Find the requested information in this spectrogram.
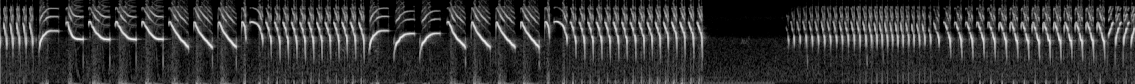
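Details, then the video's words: Persistent canary song in the 'cuit cuit' rolling style, played to lure other canaries into song: bright looping downswept whistles alternate with long fast trills, broken by a short silence before a dense buzzy roll. "Masteran Suara Burung Kenari Gacor Panjang cuit cuit Ngerol untuk Pancingan Kenari!"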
